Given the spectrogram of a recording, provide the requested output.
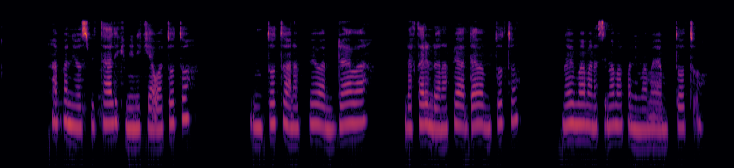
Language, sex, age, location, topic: Swahili, female, 25-35, Wajir, health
